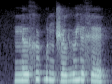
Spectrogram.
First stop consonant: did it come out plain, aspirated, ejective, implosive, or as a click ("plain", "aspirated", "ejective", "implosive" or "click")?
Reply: implosive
